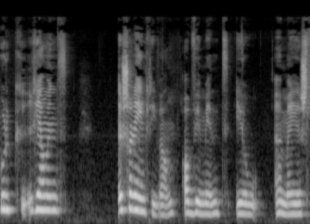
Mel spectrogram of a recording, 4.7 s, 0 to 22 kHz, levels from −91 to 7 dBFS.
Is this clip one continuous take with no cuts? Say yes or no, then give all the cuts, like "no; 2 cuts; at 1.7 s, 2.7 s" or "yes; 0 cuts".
no; 1 cut; at 2.7 s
